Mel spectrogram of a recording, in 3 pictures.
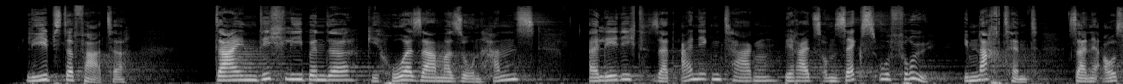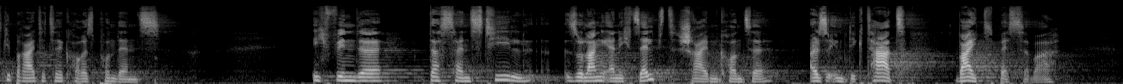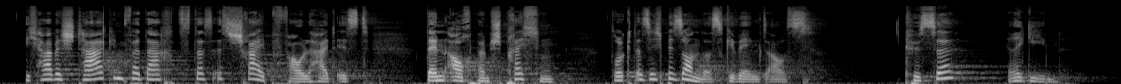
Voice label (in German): Hörbuch; Hans Weigel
